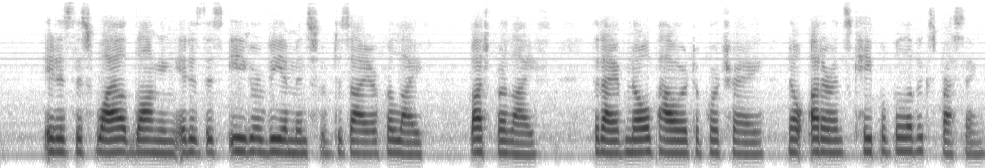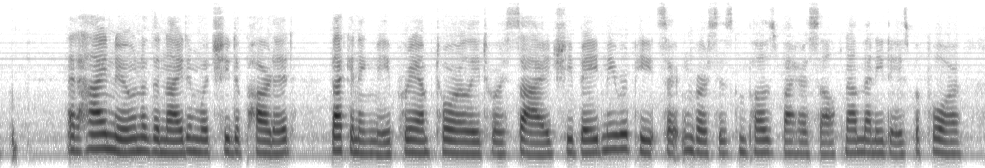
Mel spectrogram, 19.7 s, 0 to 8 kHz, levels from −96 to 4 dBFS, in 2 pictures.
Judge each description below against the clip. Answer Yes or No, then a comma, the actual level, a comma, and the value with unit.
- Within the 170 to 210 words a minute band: Yes, average, 175 wpm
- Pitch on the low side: No, medium, 185 Hz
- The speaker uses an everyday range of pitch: No, narrow, 1.8 semitones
